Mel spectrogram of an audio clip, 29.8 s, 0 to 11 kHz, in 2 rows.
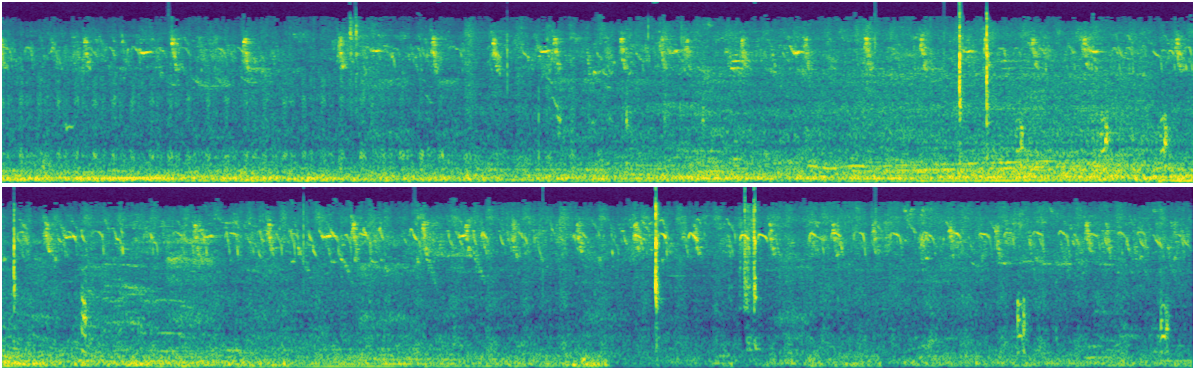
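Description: Many short bird calls, farmyard-fowl-like, over a low steady rumble that stops suddenly about 22 seconds in, followed by a single sharp click.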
